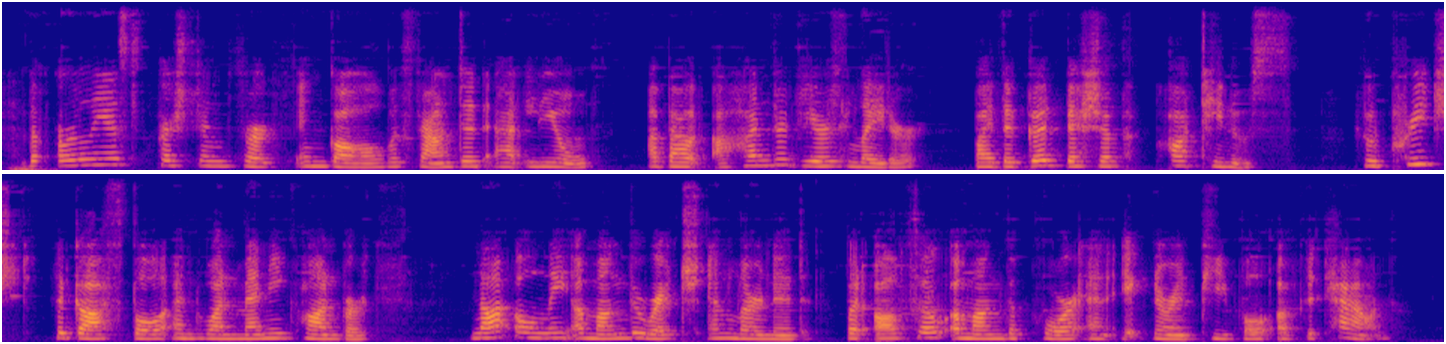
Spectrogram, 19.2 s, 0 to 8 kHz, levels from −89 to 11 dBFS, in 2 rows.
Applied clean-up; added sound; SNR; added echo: neural mask model DeepFilterNet 3.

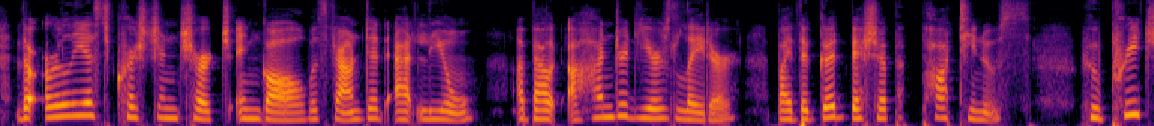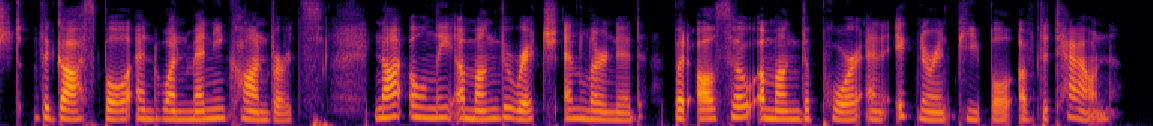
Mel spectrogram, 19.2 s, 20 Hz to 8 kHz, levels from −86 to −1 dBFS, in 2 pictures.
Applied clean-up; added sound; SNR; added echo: none; none; none; none.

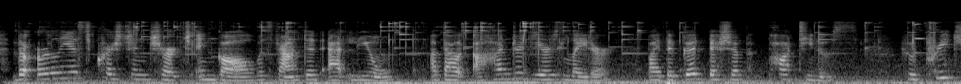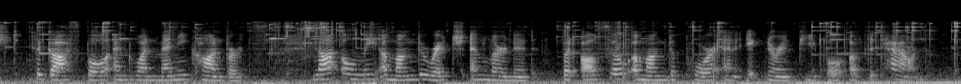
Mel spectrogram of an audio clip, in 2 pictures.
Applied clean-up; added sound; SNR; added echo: none; Wind chime; 4 dB; reverberation time 0.2 s.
